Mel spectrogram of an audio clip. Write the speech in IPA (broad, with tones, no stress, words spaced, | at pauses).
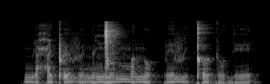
mi˨˩ħi˩˥pʼø˩˧ vø˩˧n̪ø˩˥ŋ͡ǀe˩˥ mːʌ˦˥n̪o˨˩ pːe˩˥vi˩˧kʼo˨˩ ʈo˩˧d̪e˩˧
